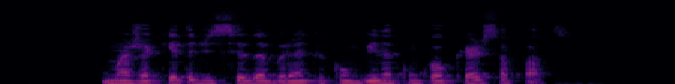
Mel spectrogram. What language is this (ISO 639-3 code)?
por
